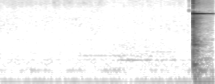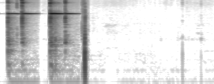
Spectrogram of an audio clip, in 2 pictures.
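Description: Small glass glitter vial tapping against the rim of a glass bowl to shake glitter out. About three seconds in comes a quick run of about half a dozen sharp clinks with a high ring, ending in a drier click.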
